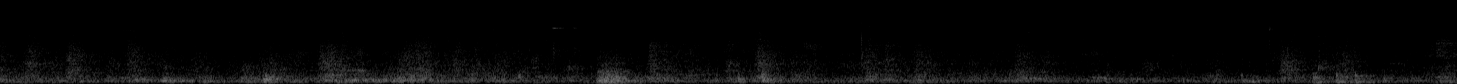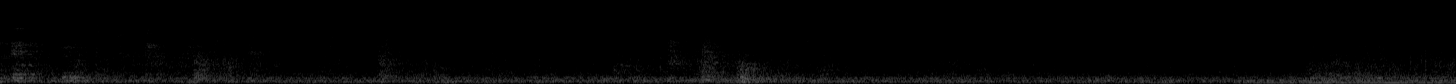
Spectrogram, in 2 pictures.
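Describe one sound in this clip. A man speaks calmly and slowly through a microphone in a large echoing hall.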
